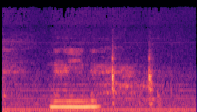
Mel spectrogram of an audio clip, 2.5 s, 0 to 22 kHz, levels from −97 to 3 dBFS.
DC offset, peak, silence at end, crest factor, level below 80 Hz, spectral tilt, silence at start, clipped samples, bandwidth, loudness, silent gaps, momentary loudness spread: under 0.1%; -4 dBFS; 0 s; 18 dB; -42 dBFS; -8 dB/octave; 0.05 s; under 0.1%; 15 kHz; -20 LUFS; none; 20 LU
